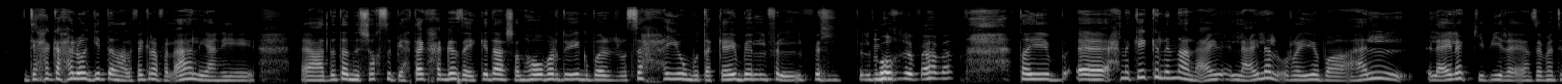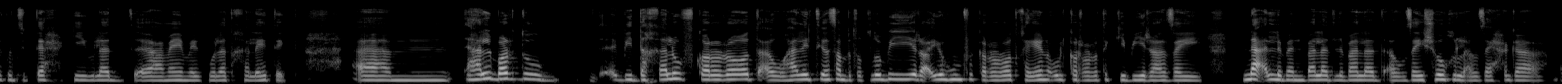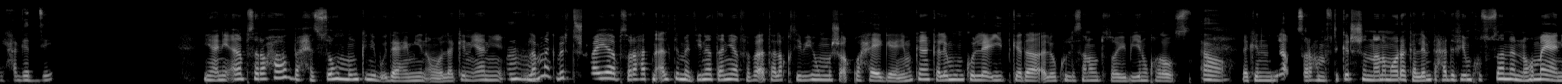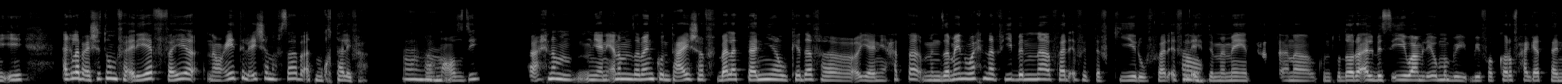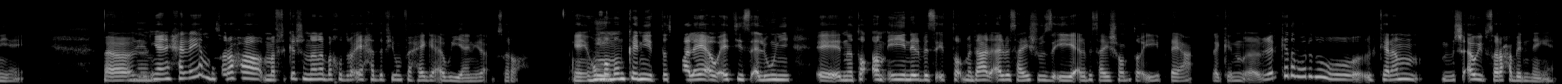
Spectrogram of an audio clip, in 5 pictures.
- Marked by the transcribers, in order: laughing while speaking: "في ال في المخ، فاهمة؟"; other background noise; tapping; in English: "Shoes"
- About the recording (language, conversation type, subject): Arabic, podcast, قد إيه بتأثر بآراء أهلك في قراراتك؟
